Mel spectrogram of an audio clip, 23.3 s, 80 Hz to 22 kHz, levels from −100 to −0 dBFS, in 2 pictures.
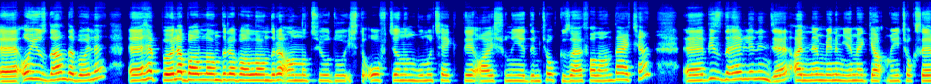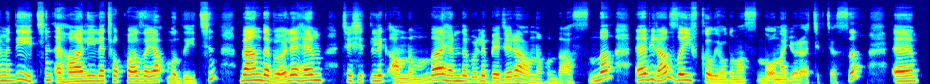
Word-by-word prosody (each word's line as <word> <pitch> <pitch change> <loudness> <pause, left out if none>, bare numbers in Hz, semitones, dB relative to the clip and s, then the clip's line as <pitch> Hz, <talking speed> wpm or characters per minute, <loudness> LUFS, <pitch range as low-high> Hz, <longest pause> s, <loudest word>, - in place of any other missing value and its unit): Eee, 220 +1 +6
o 310 - +5
yüzden 310 -1 +2
de 285 -3 +3
böyle, 265 +6 0 0.4
eee, 260 +2 +3
hep 345 0 +3
böyle 295 +4 +7
ballandıra 285 0 +4
ballandıra 265 0 +3
anlatıyordu. 255 -1 -5
İşte, - - -10
"Of 270 - -1
canım 260 -1 -3
bunu 255 +1 -5
çekti, 250 -1 -4
ay 235 +1 0
şunu 245 +1 -10
yedim 245 -1 -5
çok 275 +2 -4
güzel." 240 +1 -1
falan 245 +2 -3
derken, 300 +3 0 0.5
eee, 260 +2 +1
biz 345 -4 -4
de 300 - 0
evlenince 315 -5 -1
annem 265 0 0
benim 260 0 -2
yemek 255 0 -5
yapmayı 245 0 -3
çok 250 -1 -7
sevmediği 250 +1 0
için, 270 +4 -7
e, - - +3
hâliyle 230 +4 +2
çok 230 -1 -5
fazla 225 0 +2
yapmadığı 195 -9 -1
için 165 - -7 0.3
ben 265 +1 +6
de 250 -5 +4
böyle 210 +8 +3
hem 265 +2 +3 0.2
çeşitlilik 245 0 -5
anlamında 175 - +2
hem 245 -3 +3
de 235 -2 -2
böyle 210 +1 -4
beceri 205 +6 +1
anlamında 170 -4 -6
aslında, 260 - -2 0.3
eee, 280 +2 +5
biraz 300 +4 +2
zayıf 275 0 +3
kalıyordum 150 -2 -4
aslında 145 +1 -10
ona 150 0 -3
göre - - -7
açıkçası. - - -9 0.5
Emm. 235 +2 +4
250 Hz, 155 wpm, -23 LUFS, 235-275 Hz, 0.5 s, böyle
